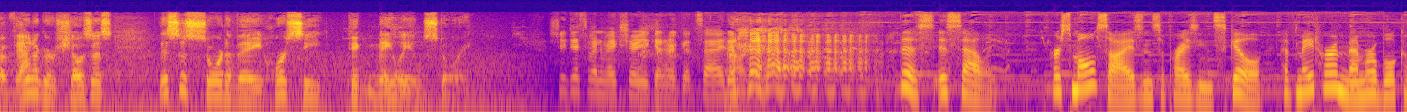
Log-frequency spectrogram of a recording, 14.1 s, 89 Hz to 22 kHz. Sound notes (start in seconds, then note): 7.2 laughs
